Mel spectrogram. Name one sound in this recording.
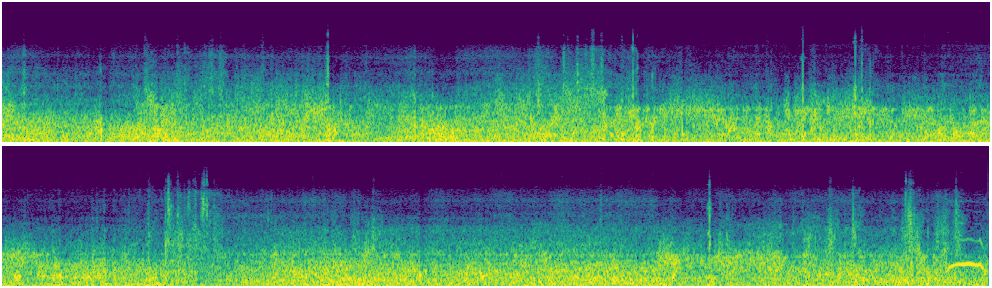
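Water rushes and splashes steadily around a surfboard gliding along a wave.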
